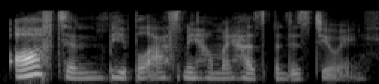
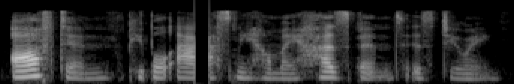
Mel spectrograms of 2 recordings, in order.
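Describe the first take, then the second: First: The tone is flat and matter-of-fact. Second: The tone carries an emotional, frustrated undertone. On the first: People simply ask about the husband. "in the first way, I'm factually stating" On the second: The speaker needs to talk about how she is doing. "listen to the tone of my voice when I say it"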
